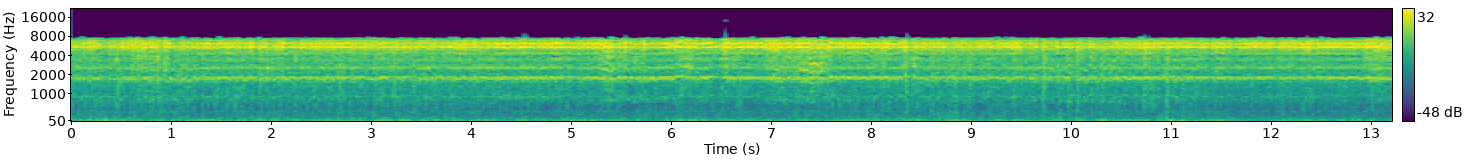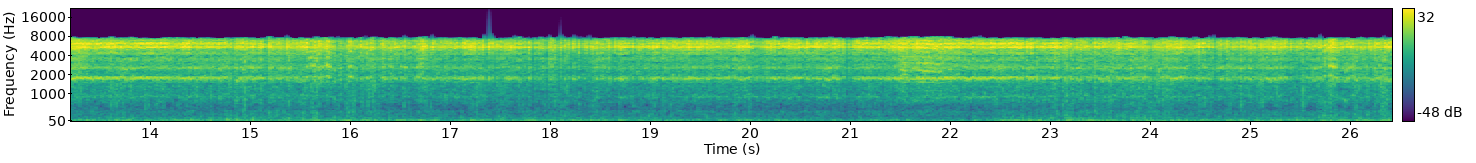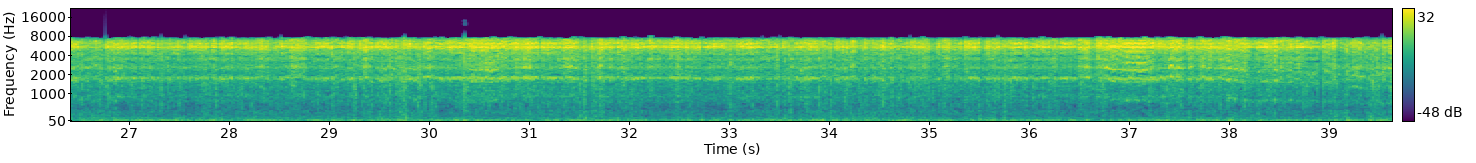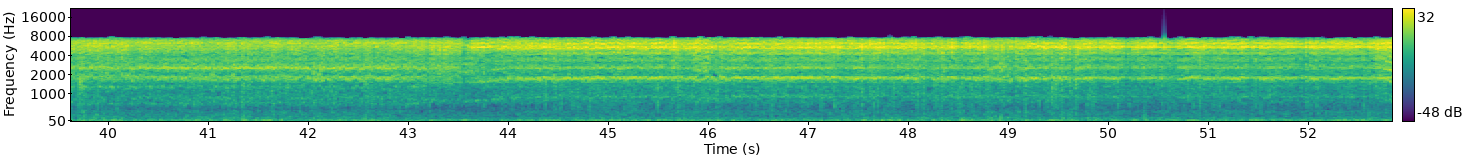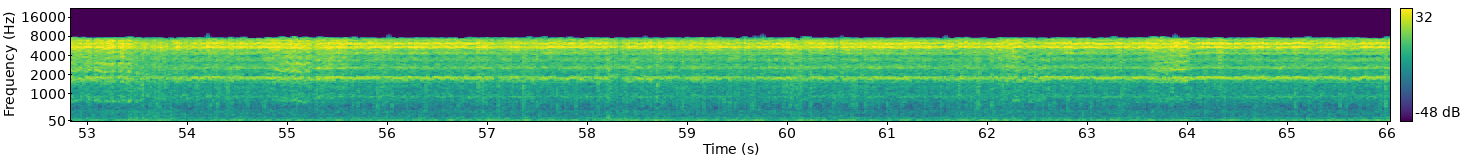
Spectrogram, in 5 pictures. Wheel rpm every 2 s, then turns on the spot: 230, 230, 230, 220, 230, 230, 230, 230, 230, 230, 230, 230, 230, 240, 240, 230, 240, 240, 230, 210, 190, 200, 220, 230, 230, 230, 230, 220, 230, 240, 230, 230, 230.
none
